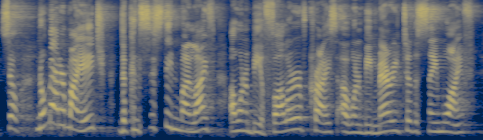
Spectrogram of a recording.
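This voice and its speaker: A man in his forties preaching a sermon as pastor, energetic, joking and firing off rhetorical questions. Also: high voice, fast talker. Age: 40s.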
